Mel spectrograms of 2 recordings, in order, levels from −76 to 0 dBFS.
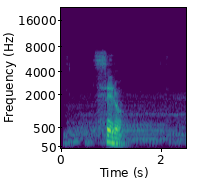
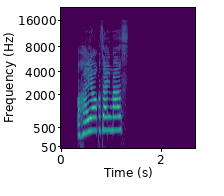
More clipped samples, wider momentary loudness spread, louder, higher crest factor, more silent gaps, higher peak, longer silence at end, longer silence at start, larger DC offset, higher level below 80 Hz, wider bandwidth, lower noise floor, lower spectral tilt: neither; first, 27 LU vs 12 LU; about the same, -22 LUFS vs -24 LUFS; about the same, 22 dB vs 18 dB; neither; first, -6 dBFS vs -12 dBFS; second, 1.25 s vs 1.4 s; first, 0.7 s vs 0.3 s; neither; first, -72 dBFS vs -78 dBFS; second, 7.4 kHz vs 16.5 kHz; second, -49 dBFS vs under -90 dBFS; first, -6.5 dB/octave vs 0 dB/octave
